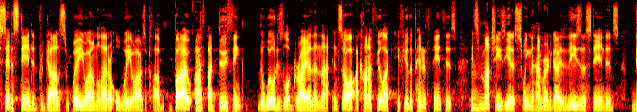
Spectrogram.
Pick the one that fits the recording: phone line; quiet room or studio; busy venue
busy venue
